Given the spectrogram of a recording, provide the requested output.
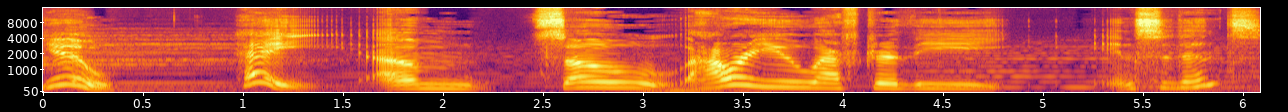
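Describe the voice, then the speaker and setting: A put-on character voice with a fairly high pitch swings very widely, moving at a very slow pace with long, frequent pauses. Clear music plays in the background. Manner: cheerful, goofy, easily pushed around.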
